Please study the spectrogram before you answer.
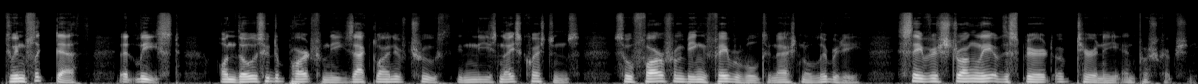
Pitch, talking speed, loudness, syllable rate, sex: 115 Hz, 180 wpm, -19 LUFS, 5.3 syllables/s, male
